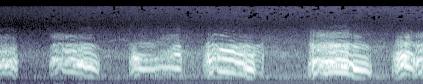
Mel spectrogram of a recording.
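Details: Great black-backed gull giving loud, hoarse, drawn-out calls with rich harmonics, each lasting about half a second and repeated in a steady run of six, with short gaps between them.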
